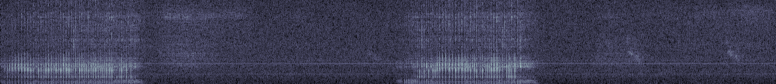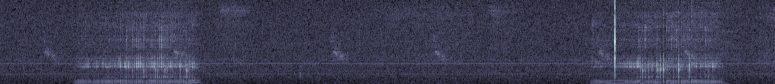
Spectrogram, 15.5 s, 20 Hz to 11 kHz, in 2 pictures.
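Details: Dog asleep after playing outside for 2.5 hours: rough, rattling snores about every four to five seconds with quiet room noise between: loud snoring.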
